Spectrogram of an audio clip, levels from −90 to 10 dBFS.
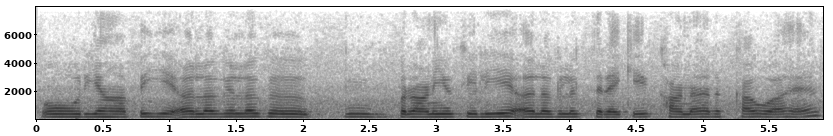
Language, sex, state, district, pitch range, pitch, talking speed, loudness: Hindi, female, Haryana, Jhajjar, 195-200 Hz, 200 Hz, 150 wpm, -15 LUFS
